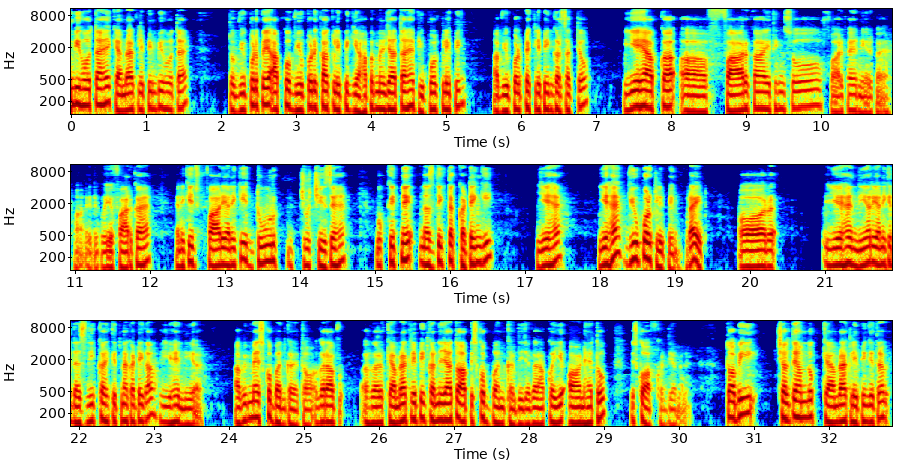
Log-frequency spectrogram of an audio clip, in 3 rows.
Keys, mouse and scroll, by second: 0.1 right click, 0.5 right click, 2.9 right click, 4.7 right click, 7.5-8.9 drag, 9.9-10.9 drag, 15.0-17.4 drag, 19.1-20.6 drag, 21.6 click, 23.2 click, 24.4 click, 28.9 click.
